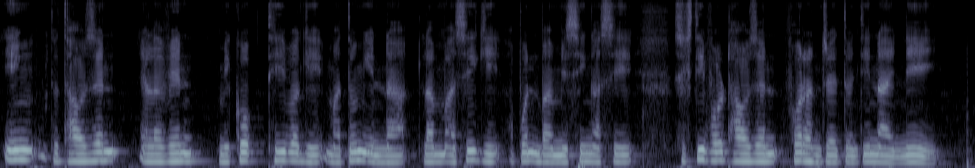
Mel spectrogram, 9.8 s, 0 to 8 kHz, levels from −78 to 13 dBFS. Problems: background sounds at intervals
